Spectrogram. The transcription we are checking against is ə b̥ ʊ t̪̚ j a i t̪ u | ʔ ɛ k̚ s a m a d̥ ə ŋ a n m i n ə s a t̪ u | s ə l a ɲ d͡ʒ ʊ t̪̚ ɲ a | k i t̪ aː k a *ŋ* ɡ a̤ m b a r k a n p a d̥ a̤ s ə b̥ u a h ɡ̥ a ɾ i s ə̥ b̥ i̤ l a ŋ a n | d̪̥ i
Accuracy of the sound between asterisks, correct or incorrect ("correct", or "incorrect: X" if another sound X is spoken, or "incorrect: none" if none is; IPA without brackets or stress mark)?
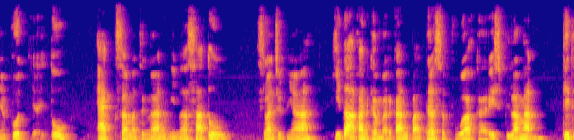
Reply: incorrect: n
